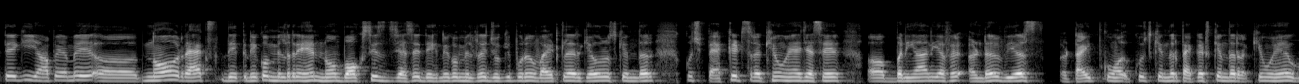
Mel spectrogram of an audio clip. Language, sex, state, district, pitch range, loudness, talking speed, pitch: Hindi, male, Chhattisgarh, Kabirdham, 165-175 Hz, -18 LUFS, 240 wpm, 170 Hz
